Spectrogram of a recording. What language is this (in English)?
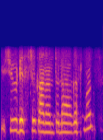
Kashmiri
